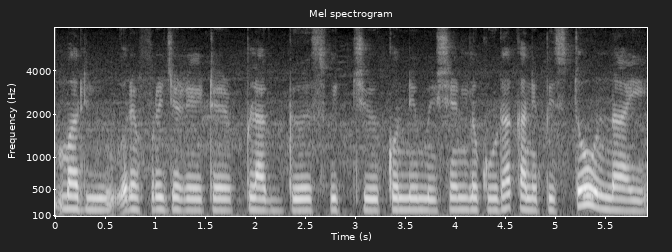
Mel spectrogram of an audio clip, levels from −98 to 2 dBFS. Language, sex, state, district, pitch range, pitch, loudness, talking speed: Telugu, female, Andhra Pradesh, Sri Satya Sai, 175-185 Hz, 180 Hz, -17 LUFS, 100 wpm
